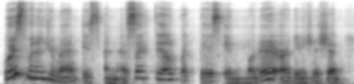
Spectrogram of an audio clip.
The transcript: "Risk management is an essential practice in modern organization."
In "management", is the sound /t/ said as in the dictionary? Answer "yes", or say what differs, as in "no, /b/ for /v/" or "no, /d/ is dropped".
no, /t/ is dropped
